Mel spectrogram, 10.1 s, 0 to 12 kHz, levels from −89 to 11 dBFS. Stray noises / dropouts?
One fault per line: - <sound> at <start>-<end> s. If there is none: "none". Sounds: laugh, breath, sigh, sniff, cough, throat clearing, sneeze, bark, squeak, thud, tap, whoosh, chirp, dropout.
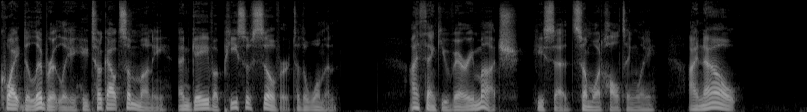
none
